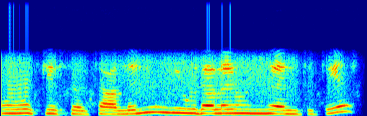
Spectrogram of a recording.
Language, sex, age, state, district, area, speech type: Marathi, female, 18-30, Maharashtra, Washim, urban, conversation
